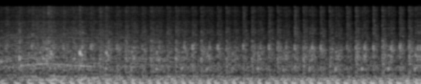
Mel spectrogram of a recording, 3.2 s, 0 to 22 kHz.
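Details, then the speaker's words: John Deere 1050 diesel tractor, 1600 hours, idling at about 300 rpm after a clogged crankcase vent tube was replaced: low, even chug with no misses or knocks, a smooth, healthy idle. "i mean just purrs like a damn kitten i mean this thing's island at like 300."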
